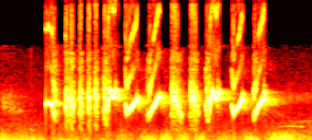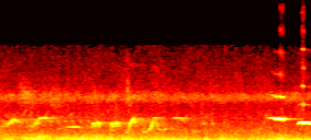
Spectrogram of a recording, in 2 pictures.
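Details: White-rumped shama singing as a lure meant to stir lazy shamas into full song: a loud run of rapid sweeping whistled phrases, then softer scattered whistles trailing off, with a faint steady hiss behind.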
